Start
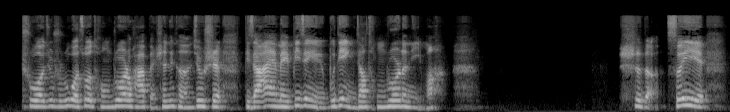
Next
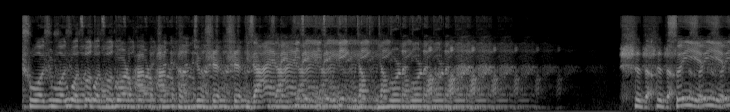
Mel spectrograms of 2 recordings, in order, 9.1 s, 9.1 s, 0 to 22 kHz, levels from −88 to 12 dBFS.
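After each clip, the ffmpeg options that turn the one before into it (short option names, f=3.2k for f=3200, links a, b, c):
-filter_complex "[0:a]asplit=2[a][b];[b]aecho=0:1:268|536|804|1072|1340|1608:0.668|0.327|0.16|0.0786|0.0385|0.0189[c];[a][c]amix=inputs=2:normalize=0,acompressor=threshold=-26dB:ratio=6,volume=-4dB"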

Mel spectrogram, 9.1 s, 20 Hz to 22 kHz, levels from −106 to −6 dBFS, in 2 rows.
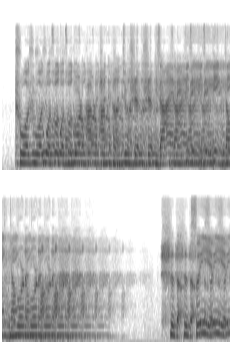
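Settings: -af "aemphasis=mode=reproduction:type=75fm,volume=-6dB"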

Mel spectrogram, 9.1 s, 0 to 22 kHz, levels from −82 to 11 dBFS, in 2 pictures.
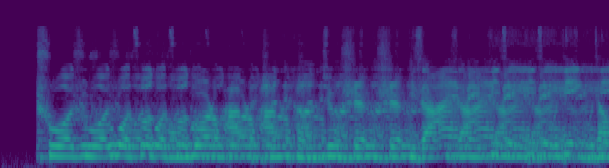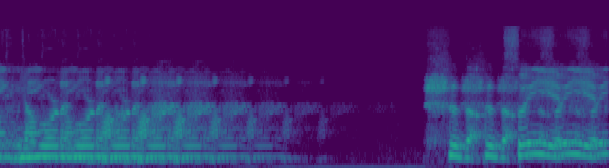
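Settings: -af "bandreject=f=4.2k:w=19,volume=4.5dB"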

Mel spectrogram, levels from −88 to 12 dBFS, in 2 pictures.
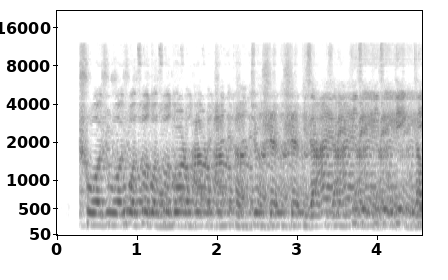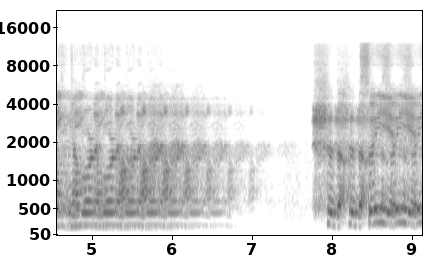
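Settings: -filter_complex "[0:a]highpass=f=410:w=0.5412,highpass=f=410:w=1.3066,asplit=2[a][b];[b]aecho=0:1:16|67:0.708|0.133[c];[a][c]amix=inputs=2:normalize=0,volume=3dB"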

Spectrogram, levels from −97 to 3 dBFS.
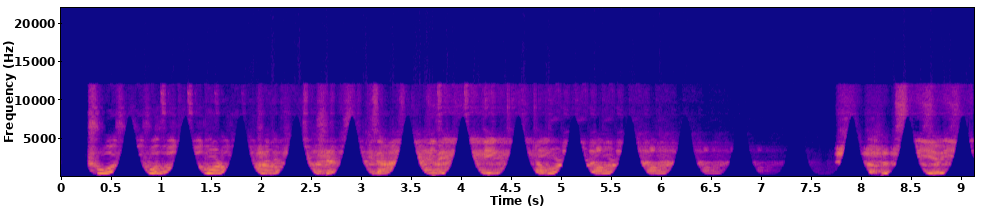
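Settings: -filter_complex "[0:a]asplit=2[a][b];[b]adelay=350,highpass=300,lowpass=3.4k,asoftclip=type=hard:threshold=-27dB,volume=-13dB[c];[a][c]amix=inputs=2:normalize=0,afftfilt=real='re*gte(b*sr/1024,230*pow(8000/230,0.5+0.5*sin(2*PI*1.8*pts/sr)))':imag='im*gte(b*sr/1024,230*pow(8000/230,0.5+0.5*sin(2*PI*1.8*pts/sr)))':win_size=1024:overlap=0.75"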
